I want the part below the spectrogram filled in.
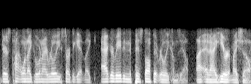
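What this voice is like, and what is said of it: Philadelphia Italian-American accent. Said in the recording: “You have an accent, too. I can hear it. ... that Philly accent going on ... The real Philly Italian accent”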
